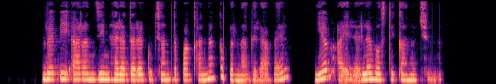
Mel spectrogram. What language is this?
Armenian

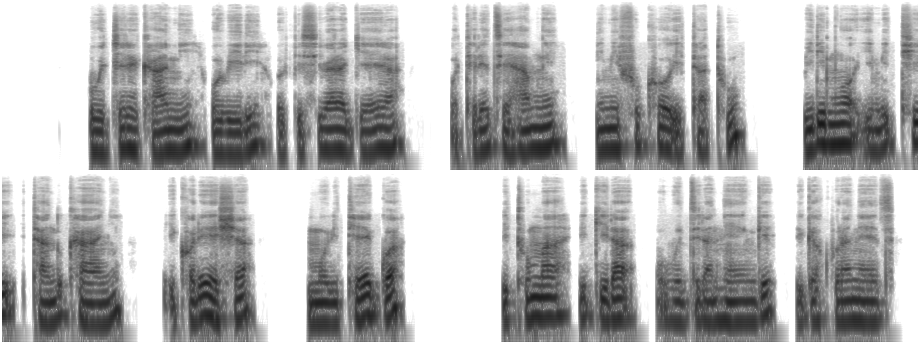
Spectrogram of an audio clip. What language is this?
Rundi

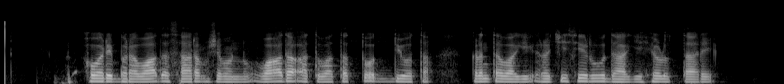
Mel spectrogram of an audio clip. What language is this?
Kannada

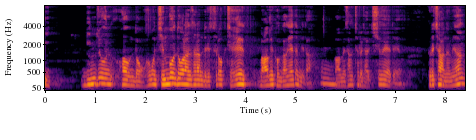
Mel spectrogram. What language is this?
Korean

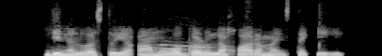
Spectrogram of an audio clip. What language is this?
Pashto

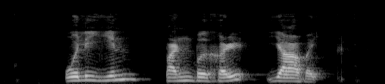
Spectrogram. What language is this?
Tamil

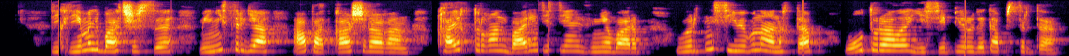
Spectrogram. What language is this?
Kazakh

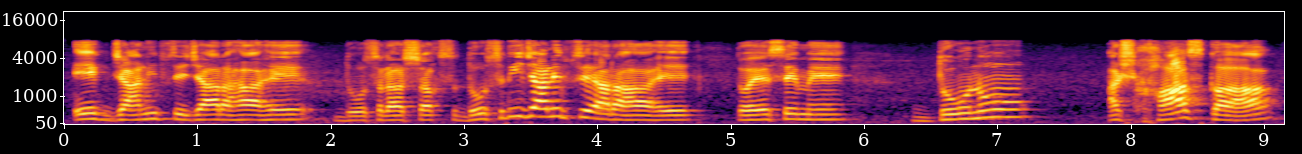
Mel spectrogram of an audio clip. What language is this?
Urdu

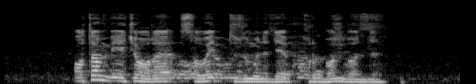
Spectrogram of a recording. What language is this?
Uzbek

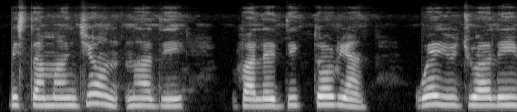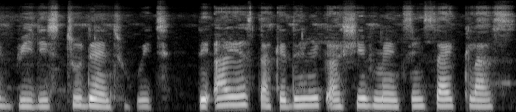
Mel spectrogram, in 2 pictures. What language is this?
Nigerian Pidgin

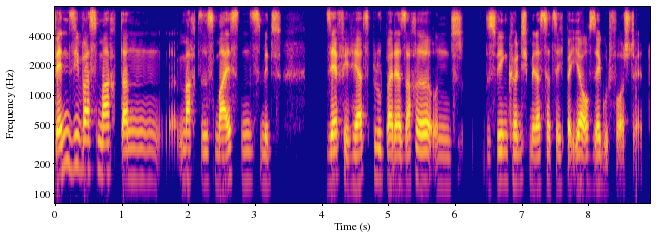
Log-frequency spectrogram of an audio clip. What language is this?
German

